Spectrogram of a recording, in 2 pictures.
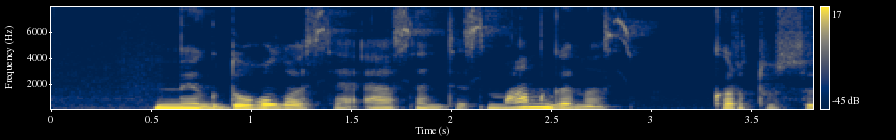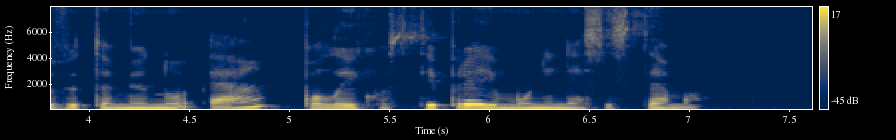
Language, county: Lithuanian, Vilnius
